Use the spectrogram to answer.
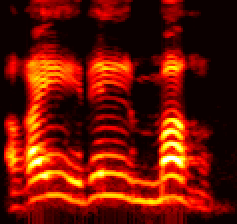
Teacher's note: غین حرف مستعلیہ میں سے ہے تو غین کو موٹا پڑھیں گے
